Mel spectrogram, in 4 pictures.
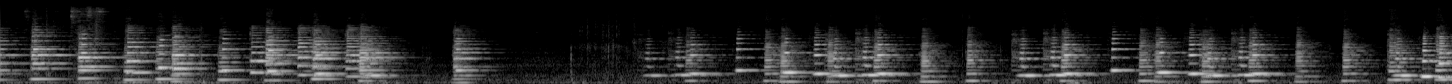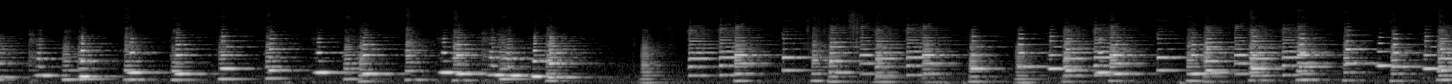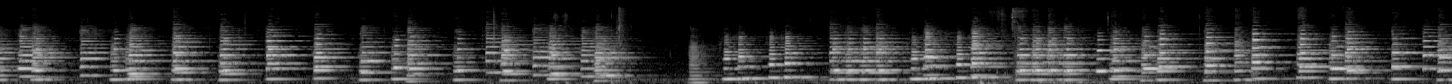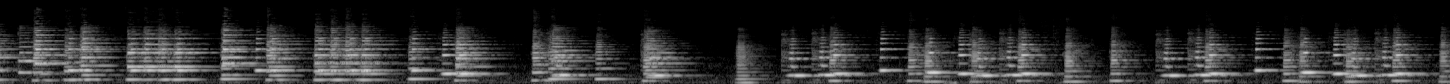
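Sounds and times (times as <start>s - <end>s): instrumental music with quick notes: 0.0s - 5.3s, 6.3s - 58.0s.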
